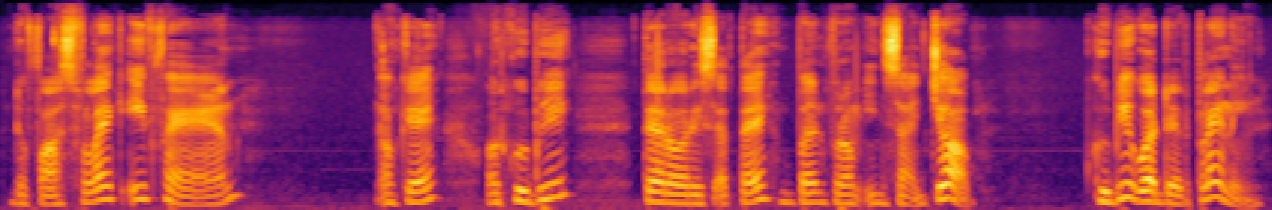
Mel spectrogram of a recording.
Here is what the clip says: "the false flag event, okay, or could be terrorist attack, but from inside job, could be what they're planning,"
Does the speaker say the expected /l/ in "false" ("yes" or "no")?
no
